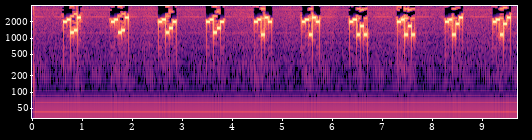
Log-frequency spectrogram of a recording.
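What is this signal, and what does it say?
Five-tone selective call (ZVEI), heard as quick runs of five tones, tones of about 70 ms. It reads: 89340 89340 89358 89358 89208 89208 89262 89262 89270 89270
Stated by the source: ZVEI five-tone call received on an SDR.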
